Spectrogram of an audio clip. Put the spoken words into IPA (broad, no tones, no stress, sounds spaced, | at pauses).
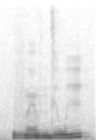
v ẽ v n d i w i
